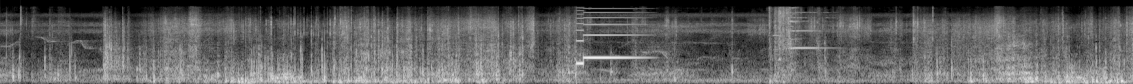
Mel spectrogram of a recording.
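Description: Woven plastic fertiliser sack rustling and crackling as durians are handled and put into it. About six seconds in comes a sudden loud sound with a brief ringing tone that fades over about a second, and a shorter ringing sound near the end of the second third.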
